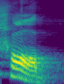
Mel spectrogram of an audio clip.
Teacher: যদি রোমান হরফে দেখি তাহলে সেটা দাঁড়ায় SH, অর্থাৎ লিখছি দন্ত স কিন্তু উচ্চারণ হচ্ছে তালব্য স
